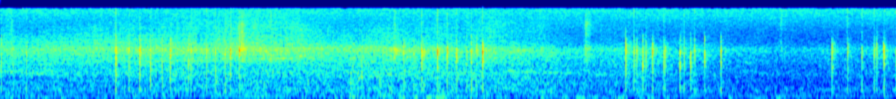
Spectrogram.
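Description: Fireworks shooting fans of comets into the air: quick volleys of sharp pops, four clusters of several shots each, a couple of seconds apart, over a steady hiss.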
